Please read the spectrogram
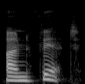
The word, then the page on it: unfit: ʌnfít; アンフィット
